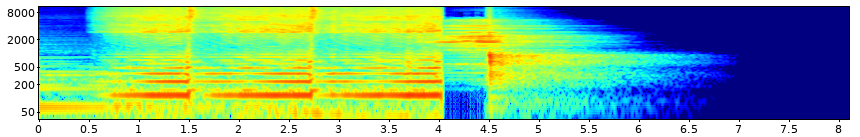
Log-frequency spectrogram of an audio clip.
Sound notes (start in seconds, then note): 0.5 video buzzing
